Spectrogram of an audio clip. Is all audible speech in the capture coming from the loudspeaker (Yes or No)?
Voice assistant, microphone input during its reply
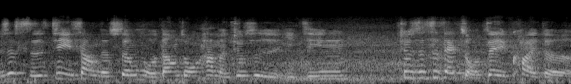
Yes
